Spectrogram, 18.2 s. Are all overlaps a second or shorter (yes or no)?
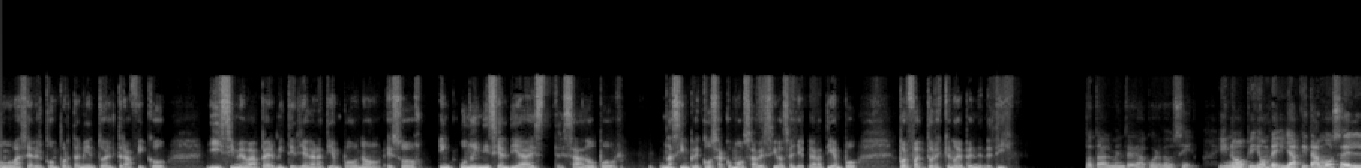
yes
